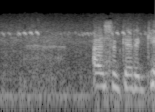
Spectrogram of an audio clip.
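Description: A woman speaks softly up close.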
